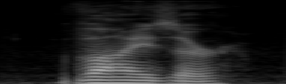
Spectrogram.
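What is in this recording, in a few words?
"visor", US English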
